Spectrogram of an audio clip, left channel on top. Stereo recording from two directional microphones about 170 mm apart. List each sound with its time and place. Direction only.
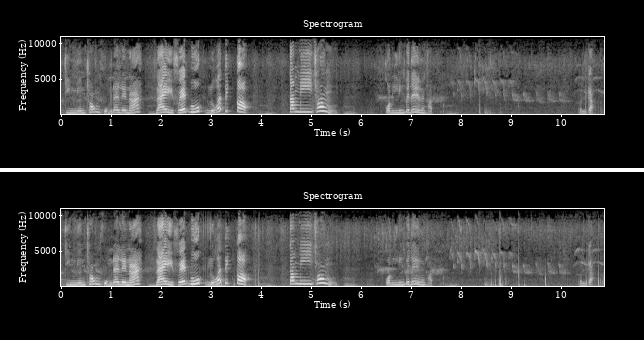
0.1 s a woman's voice: centre (ahead or behind)
2.2 s a woman's voice: 15° left (ahead or behind)
6.7 s a child's voice: 15° left (ahead or behind)
10.3 s a child's voice: 20° left (ahead or behind)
